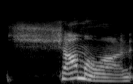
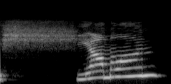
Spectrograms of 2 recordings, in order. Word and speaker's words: Shyamalan: Okay, so I've always heard it M. Night Shyamalan until I started hearing people from like England say Shyamalan. They add something to it.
